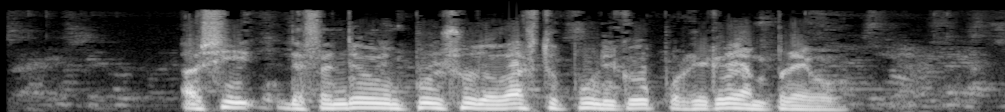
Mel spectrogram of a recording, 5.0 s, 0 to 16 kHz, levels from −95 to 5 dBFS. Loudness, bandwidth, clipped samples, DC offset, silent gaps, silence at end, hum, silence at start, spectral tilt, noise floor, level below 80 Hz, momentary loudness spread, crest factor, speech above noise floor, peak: -9 LUFS; 11.5 kHz; under 0.1%; under 0.1%; none; 0.8 s; none; 0.9 s; -7 dB/octave; -35 dBFS; -40 dBFS; 6 LU; 10 dB; 27 dB; 0 dBFS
